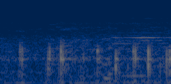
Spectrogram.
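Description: A fully dried nutmeg is shaken, and the loose seed rattles inside its shell in a quick series of short, dry, light clicks. The rattle shows the nutmeg is dry and at its best; one that does not rattle yet is not yet at its best.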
